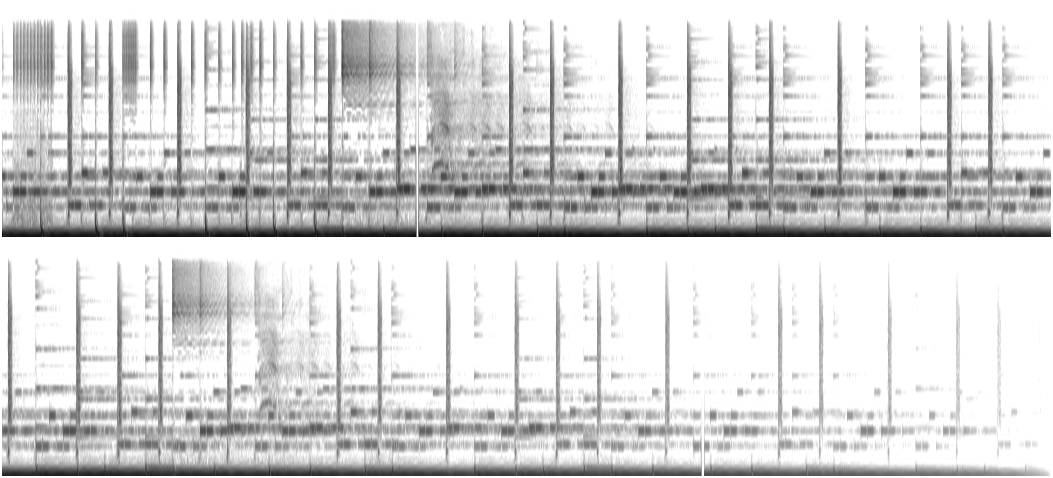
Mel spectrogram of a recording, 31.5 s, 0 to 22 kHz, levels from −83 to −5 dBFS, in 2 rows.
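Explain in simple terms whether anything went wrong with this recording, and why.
The sound drops to silence twice, for about 43 ms at 6.20 s and 47 ms at 26.21 s, then resumes. This is likely a Bluetooth stall, where delayed wireless packets briefly emptied the headphones' buffer.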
